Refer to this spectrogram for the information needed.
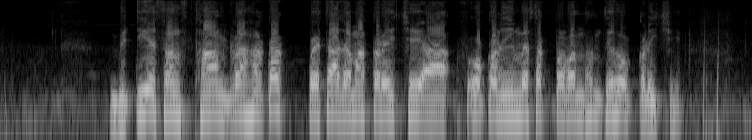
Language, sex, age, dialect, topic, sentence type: Maithili, male, 46-50, Eastern / Thethi, banking, statement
